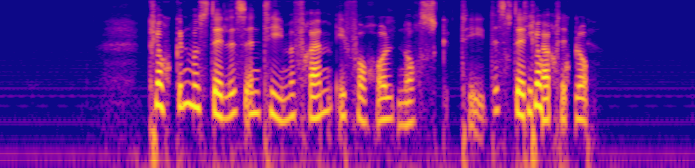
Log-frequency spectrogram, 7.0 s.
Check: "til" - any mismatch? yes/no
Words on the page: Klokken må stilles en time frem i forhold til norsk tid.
yes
